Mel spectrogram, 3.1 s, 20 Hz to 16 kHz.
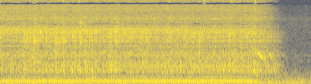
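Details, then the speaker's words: Ultra Infuser making coconut oil: after heating to the set temperature, the inner blade rotates with a steady, even motor hum and whir for about 2.5 seconds; blade only runs to maintain temperature, normal operation. "you will hear the infuser start to heat up and when it reaches the set temperature the inner blade will rotate and sound like this"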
